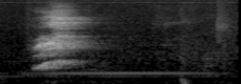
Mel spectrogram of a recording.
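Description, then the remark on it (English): A single quick sneeze bursts out sharply and fades within a moment, followed by quiet background hum and a faint soft thump. “Bless you.”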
